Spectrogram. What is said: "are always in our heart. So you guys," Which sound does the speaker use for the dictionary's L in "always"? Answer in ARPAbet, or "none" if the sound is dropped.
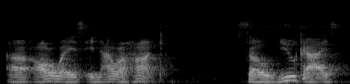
L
